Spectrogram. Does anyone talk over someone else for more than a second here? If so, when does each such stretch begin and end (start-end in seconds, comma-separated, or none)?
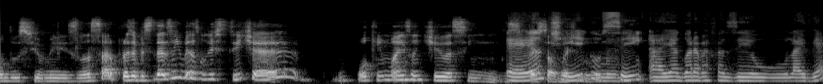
5.0-6.3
